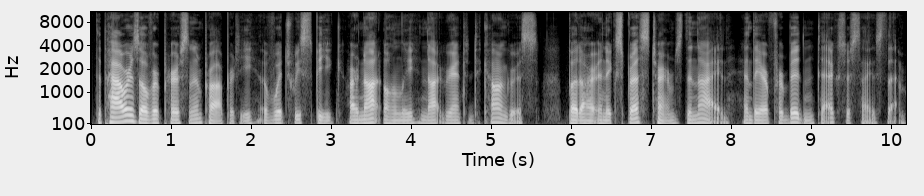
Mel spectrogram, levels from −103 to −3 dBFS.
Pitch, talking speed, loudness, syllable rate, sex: 110 Hz, 175 wpm, -24 LUFS, 5.3 syllables/s, male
